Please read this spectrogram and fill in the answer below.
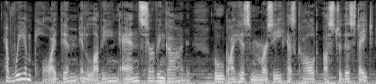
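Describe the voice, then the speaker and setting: Male audiobook narrator, very deliberate pacing, measured and solemn, faint music underneath. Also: fairly low pitch, expressive. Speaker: audiobook reader. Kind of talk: scripted reading of devotional letters.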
